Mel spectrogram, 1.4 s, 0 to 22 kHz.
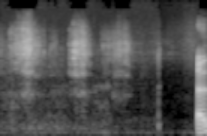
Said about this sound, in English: Like 16 dice? That's a lot of dice. Four each. Four each, yeah. So 16 dice. We just roll them all at once.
